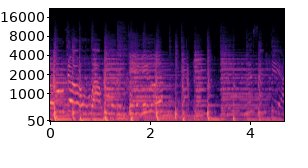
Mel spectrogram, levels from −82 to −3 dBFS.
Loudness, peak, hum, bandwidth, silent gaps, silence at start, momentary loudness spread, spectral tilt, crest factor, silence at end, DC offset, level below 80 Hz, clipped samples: -29 LUFS; -10 dBFS; none; 14.5 kHz; none; 0 s; 10 LU; -6 dB/octave; 18 dB; 0 s; under 0.1%; -40 dBFS; under 0.1%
